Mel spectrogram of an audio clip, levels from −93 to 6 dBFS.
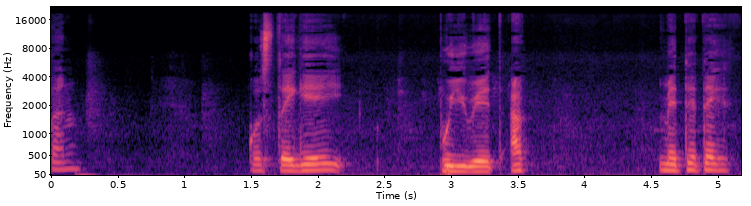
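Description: Speech whose level steps up abruptly at 1.59 s by about 8 dB and stays there to the end: a sudden gain jump. Unlike a talker moving closer or an automatic gain control easing in, the change lands from one sample to the next with no ramp, and the background noise rises by the same amount as the speech. The likely cause is a digital gain setting or bit shift applied without smoothing.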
